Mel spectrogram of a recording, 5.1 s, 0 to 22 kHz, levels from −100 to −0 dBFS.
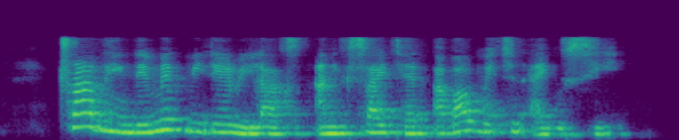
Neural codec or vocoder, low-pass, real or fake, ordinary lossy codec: codec, 16 kHz, 0.9 kbps, LongCat-Audio-Codec; 7.2 kHz; fake; AAC, 32 kbps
